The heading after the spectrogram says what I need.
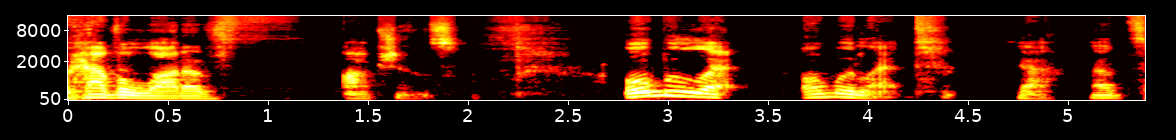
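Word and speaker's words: Oubliette: Obulet, yeah, that's how it's pronounced.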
